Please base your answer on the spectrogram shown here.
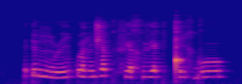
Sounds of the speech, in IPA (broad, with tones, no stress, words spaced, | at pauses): ɗɨ˧ŋ͡mʉ˩˧i̯ ɓɵ˧nd͡ʒɐ˥kfʲɐ˧˩x vʲa˧kǃi˧˩xɡu˧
